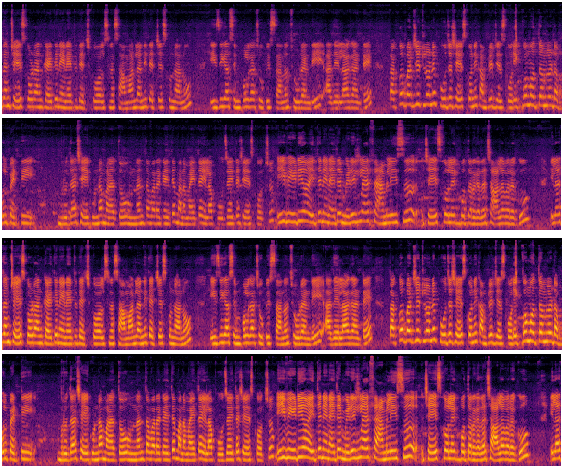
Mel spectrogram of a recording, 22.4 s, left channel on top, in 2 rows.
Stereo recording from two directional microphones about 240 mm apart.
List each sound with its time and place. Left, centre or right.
0.4 s a woman's voice: right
